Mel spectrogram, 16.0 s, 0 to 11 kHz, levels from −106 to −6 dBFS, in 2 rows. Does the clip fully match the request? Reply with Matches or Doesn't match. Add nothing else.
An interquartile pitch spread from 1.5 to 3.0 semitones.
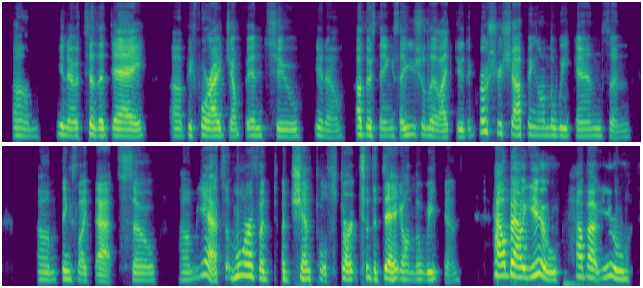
Matches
